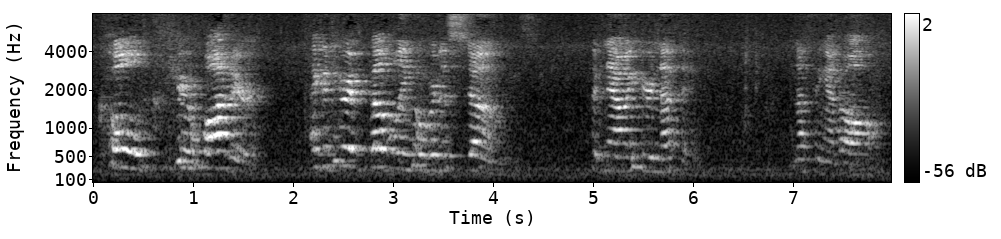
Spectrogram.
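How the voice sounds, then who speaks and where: Echoey actress as high-voiced, distraught castaway dancer. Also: female voice, measured pace, fairly bright tone. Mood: desperate insistence. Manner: theatrical, impassioned diction. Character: distraught, feverish female dancer castaway, losing her mind. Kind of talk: amateur stage play acting. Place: theatre stage, recorded from audience. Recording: very echoey stage, distant, noisy.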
